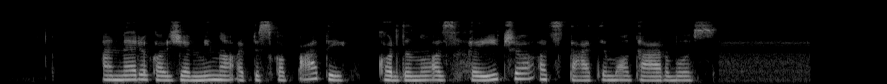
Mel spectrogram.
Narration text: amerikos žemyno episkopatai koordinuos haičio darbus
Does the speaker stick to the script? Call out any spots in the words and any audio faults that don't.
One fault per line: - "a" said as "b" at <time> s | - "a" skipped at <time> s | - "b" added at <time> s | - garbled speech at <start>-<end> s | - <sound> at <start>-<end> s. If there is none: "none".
- "atstatymo" added at 5.5 s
